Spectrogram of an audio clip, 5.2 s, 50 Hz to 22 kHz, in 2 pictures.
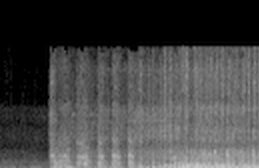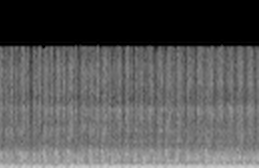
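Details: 1993 Saab 9000 CD, first start after sitting about a year, with new battery and exhaust removed: cranks a second, catches, settles into a loud, raw, blatty unmuffled idle; loud because exhaust system is off.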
